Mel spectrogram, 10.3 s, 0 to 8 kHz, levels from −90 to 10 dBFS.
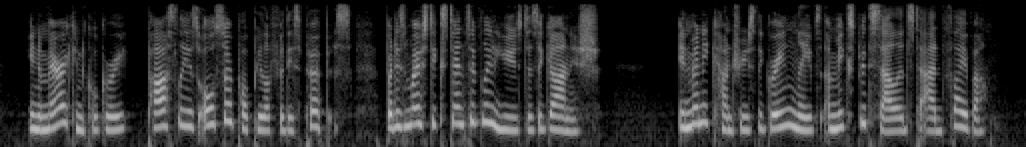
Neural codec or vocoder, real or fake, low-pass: codec, 16 kHz, 8 kbps, FreqCodec, larger model; fake; 7.2 kHz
